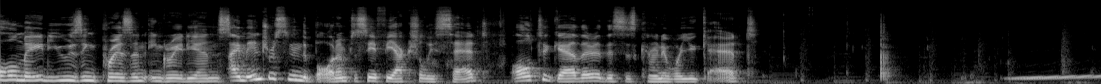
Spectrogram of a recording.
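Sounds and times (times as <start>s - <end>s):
man chewing food: 7.7s - 11.0s.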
